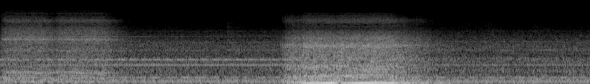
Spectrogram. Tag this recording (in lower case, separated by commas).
mechanisms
